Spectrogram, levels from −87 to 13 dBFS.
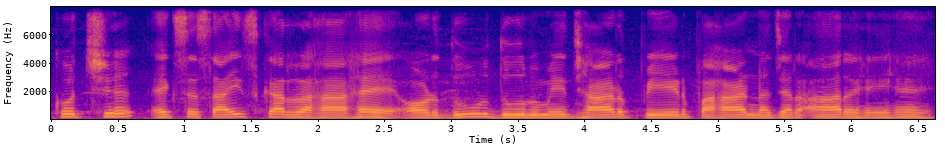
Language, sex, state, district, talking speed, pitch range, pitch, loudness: Hindi, female, Haryana, Jhajjar, 145 wpm, 175-185 Hz, 180 Hz, -14 LUFS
